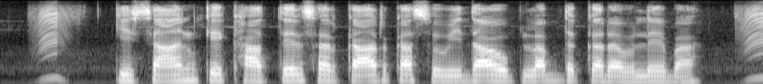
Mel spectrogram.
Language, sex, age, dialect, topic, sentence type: Bhojpuri, male, 25-30, Western, agriculture, question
